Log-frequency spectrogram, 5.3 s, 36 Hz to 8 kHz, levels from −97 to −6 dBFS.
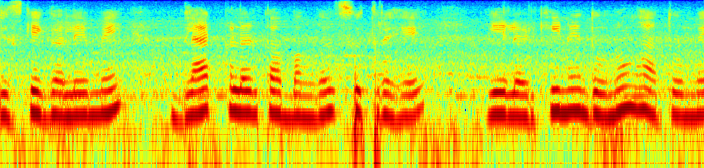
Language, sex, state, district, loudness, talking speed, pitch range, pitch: Hindi, female, Gujarat, Valsad, -15 LUFS, 160 wpm, 195-220 Hz, 205 Hz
